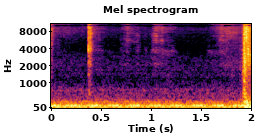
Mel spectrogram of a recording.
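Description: Chevrolet Silverado's 6.2-litre V8 running with a steady low rumble, heard from inside the cab. One faint click partway through.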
